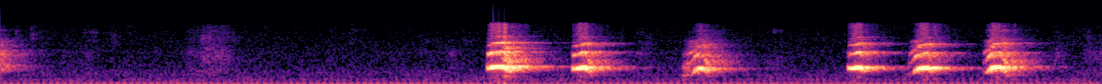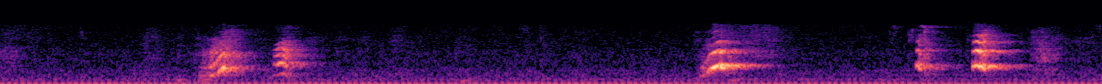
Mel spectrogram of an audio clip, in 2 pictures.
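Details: Airedale Terrier puppies Kodiak and Angle, four months old, barking back and forth at each other: clustered sharp yips in runs of three, then softer scattered single barks trailing off.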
